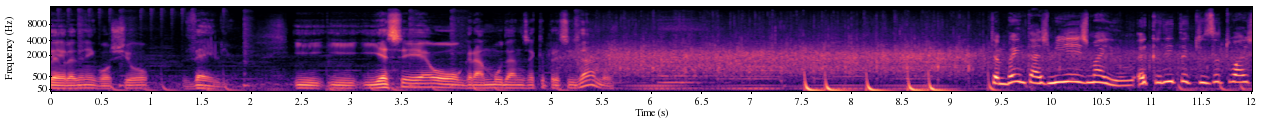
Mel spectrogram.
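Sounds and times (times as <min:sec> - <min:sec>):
music with low notes: 0:00.0 - 0:09.8
audience applauding: 0:04.9 - 0:12.0.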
